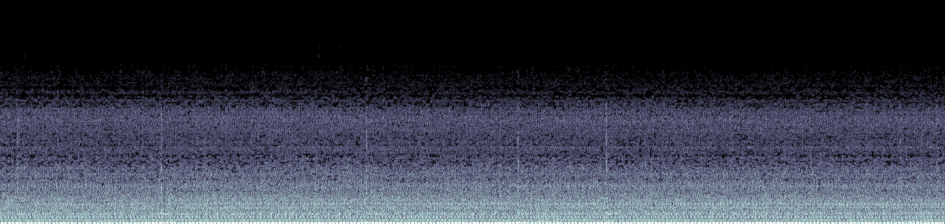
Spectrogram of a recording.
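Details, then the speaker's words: Yamaha Virago V-twin after carb work, just started with choke on: it settles into a steady, even thump of about three and a half beats a second. It idles smoothly and doesn't sound too bad. "it doesn't sound too bad it doesn't sound too bad at all"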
